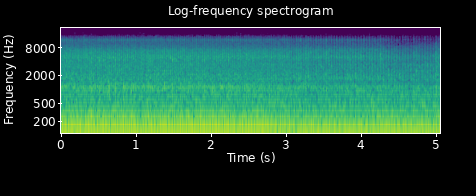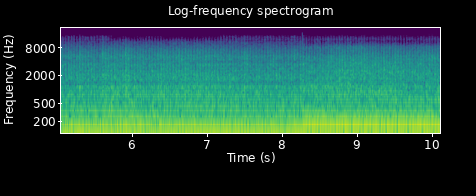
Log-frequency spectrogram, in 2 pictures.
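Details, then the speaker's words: Ford 8N tractor on battery and jumper pack, oil checked, first start attempt: deep, uneven lumpy idle shifting pitch, seems to miss on one cylinder, later clearing, likely moisture fouling one plug; rough running. "it sounds like it might be missing on one cylinder"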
